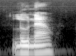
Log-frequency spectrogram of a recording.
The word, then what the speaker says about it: Luhnow: Luhnow.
